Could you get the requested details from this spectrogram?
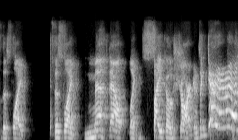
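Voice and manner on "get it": high, loud sudden burst of frenzy; frenzied shout. Retold or imitated. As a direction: snap into a crazed attack cry. Mako suddenly flips psycho.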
